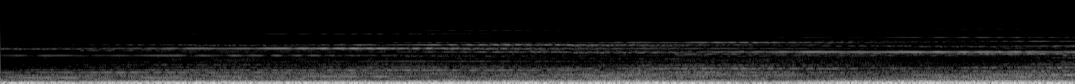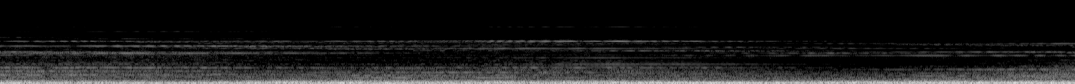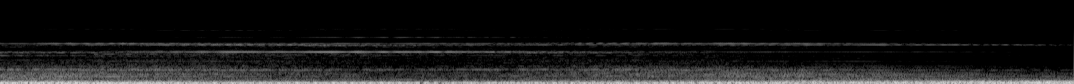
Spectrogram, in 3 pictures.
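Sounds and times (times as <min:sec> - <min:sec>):
ambience: 0:00.0 - 0:32.2.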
